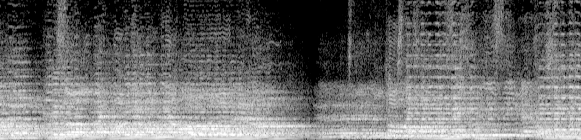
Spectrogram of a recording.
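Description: Mixed choir singing a sacred choral piece in sustained chords, accompanied by chamber organ and strings, with a brief break between phrases a little past halfway.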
